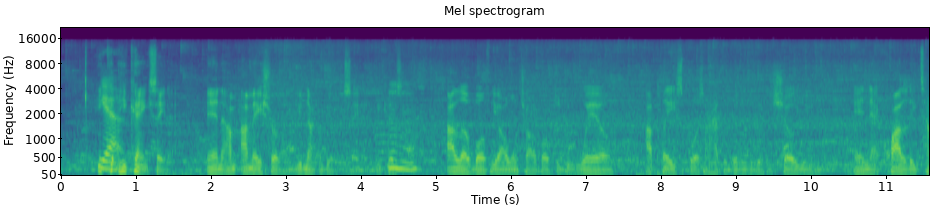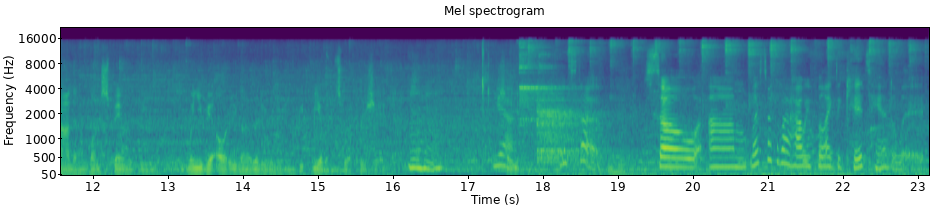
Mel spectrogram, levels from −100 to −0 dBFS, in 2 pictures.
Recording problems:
household noises; loud; throughout; 8 dB below the speech
murmuring crowd; noticeable; throughout; 10 dB below the speech

